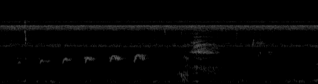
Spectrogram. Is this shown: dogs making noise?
no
